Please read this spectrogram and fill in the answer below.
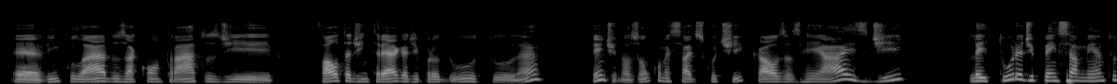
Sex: male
